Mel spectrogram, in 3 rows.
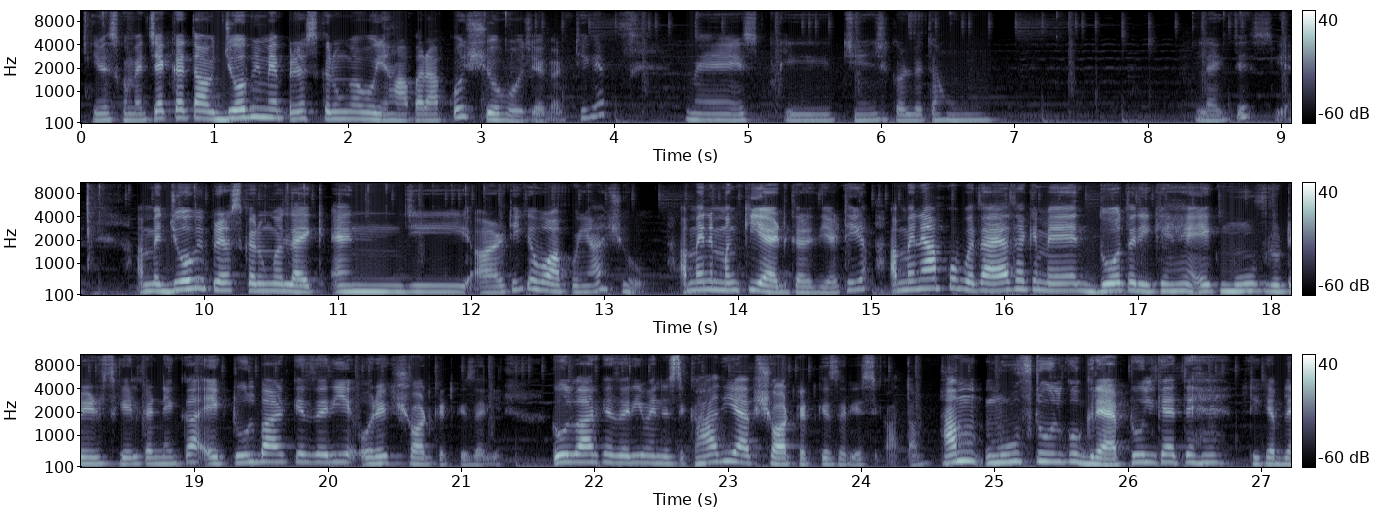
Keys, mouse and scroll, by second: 0.0 n, 0.5-0.9 middle drag, 3.1 n, 4.7-6.6 drag, 7.3-8.4 drag, 8.7 right click, 9.3-11.9 typing, 9.5 middle click, 14.7 middle click.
